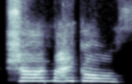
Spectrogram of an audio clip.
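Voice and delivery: high, slow, stretched-out call of the name; mock yell. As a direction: call him out like a fan, drawn out. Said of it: "I have to yell at you".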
